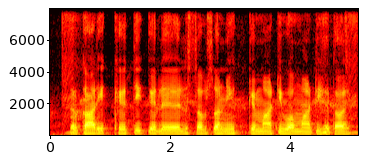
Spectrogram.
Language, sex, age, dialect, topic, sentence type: Maithili, male, 18-24, Southern/Standard, agriculture, question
